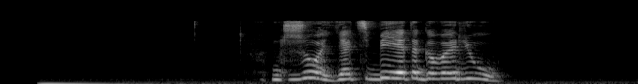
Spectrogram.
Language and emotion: Russian, angry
